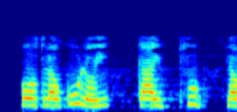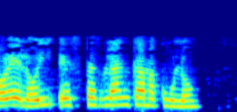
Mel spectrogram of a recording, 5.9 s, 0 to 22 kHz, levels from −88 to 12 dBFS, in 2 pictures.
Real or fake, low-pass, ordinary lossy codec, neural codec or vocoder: real; 7.2 kHz; MP3, 24 kbps; none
